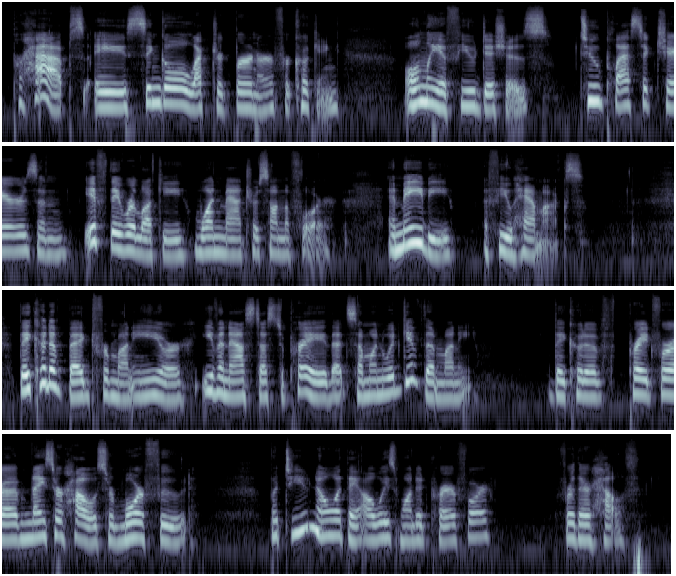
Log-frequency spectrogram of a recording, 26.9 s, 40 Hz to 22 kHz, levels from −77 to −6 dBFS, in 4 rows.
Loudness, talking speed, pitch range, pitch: -27 LUFS, 160 wpm, 180-210 Hz, 190 Hz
